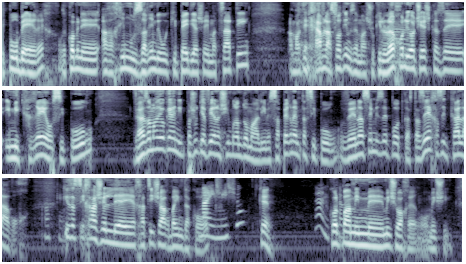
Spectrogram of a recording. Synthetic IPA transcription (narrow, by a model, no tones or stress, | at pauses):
sipuʁbe̞e̞ʁe̞χzeko̞lmine̞aʁaχimːuzaʁimbewikipe̞d̪jaʃeamat͡sat̪i | amaʁt̪ianiχajavlaːso̞t̪̬imze̞maʃukiːlulo̞jaχo̞lijo̞t̪ʃejeʃkaze̞ʔimikʰʁe̞o̞sipuʁ | veazamaʁt̪io̞keanipaʃut̪javianaʃimʁand̪o̞malimesape̞ʁlahemetasipuʁvenaːsemize̞po̞d̪̚kast̪azːejaχasit̪̚kalaːʁo̰χ | kizesiχaʃ̬e̞lχat͡siʃaːʁbaimd̪ako̞tu | ke̞n | ko̞lpaːmimemiʃuaχe̞̰ʁo̰miʃḭ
